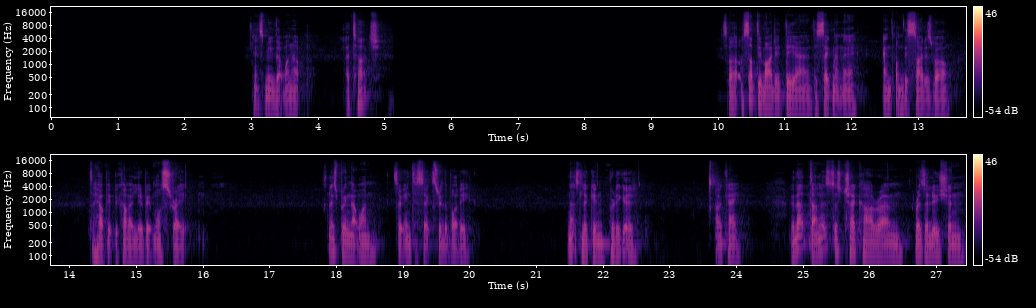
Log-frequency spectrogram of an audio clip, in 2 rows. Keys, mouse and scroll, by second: 0.6 click, 1.6 click, 3.1-4.3 drag, 6.8 click, 7.2 click, 7.3 shift+click, 7.6 click, 7.8 s, 8.8 shift+click, 9.3 right click, 10.1 click, 10.2 click, 10.5 click, 11.8 click, 12.1 shift+click, 12.2 right click, 12.8 click, 13.1 click, 14.4 click, 14.8 click, 14.9 click, 15.9 click, 16.5 click, 16.6 shift+middle click, 16.9 click, 17.5 shift+middle click, 17.9 click, 19.1 Tab, 19.8 click, 20.1 scroll down 4, 20.5 click, 20.8-27.4 middle drag, 23.1 scroll, 23.8-25.0 scroll up 9, 25.0-27.1 scroll up 2.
